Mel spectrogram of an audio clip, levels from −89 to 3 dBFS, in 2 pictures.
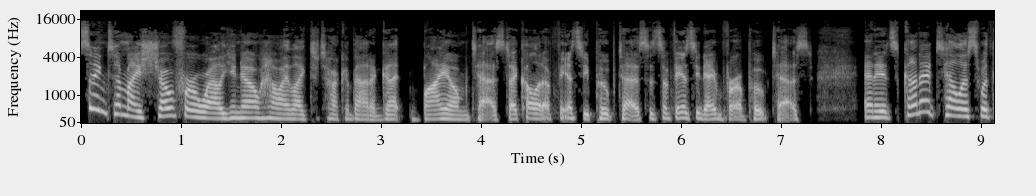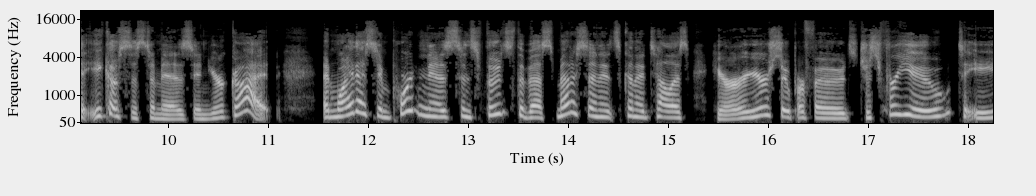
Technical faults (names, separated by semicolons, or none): none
